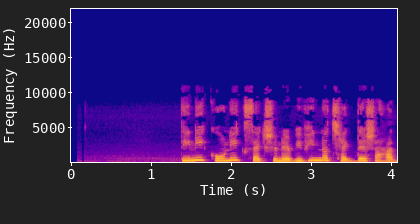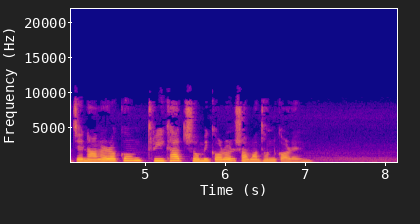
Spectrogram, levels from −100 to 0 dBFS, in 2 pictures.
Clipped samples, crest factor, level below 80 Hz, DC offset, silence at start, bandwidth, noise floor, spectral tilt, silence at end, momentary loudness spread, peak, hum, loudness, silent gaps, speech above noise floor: under 0.1%; 16 dB; -78 dBFS; under 0.1%; 1.4 s; 9.6 kHz; -62 dBFS; -5 dB/octave; 1.05 s; 8 LU; -6 dBFS; none; -21 LUFS; none; 42 dB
